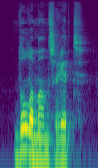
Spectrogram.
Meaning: road rampage
- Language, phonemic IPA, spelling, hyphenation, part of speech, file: Dutch, /ˈdɔ.lə.mɑnsˌrɪt/, dollemansrit, dol‧le‧mans‧rit, noun, Nl-dollemansrit.ogg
